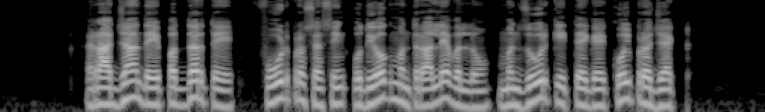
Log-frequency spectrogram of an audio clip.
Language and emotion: Punjabi, neutral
